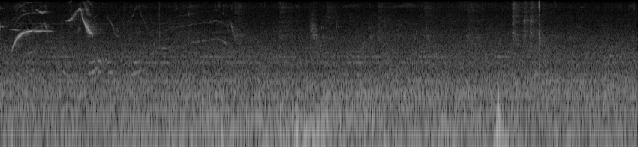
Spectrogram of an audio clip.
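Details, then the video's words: A starling gives a quick burst of sweeping whistles and squeaks, then scattered clicks, over a steady low rumble of background noise; described as weird bird noises. "Starling sounds"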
